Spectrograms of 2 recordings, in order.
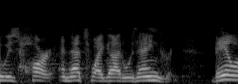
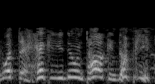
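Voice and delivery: high, quick, astonished question; flabbergasted at a talking animal; incredulous; 6 semitones higher than usual. Acted. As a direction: blurt it out in mock disbelief. Acting astonished at talking donkey.

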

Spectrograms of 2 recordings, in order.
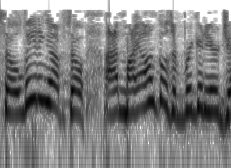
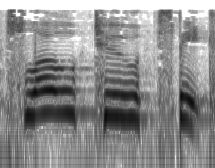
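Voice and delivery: very slow emphasis; much slower than usual. Shown as a demonstration. Preacher repeating the verse to the congregation, drawn out very slowly. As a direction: stretch "Slow to speak" out word by word.

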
